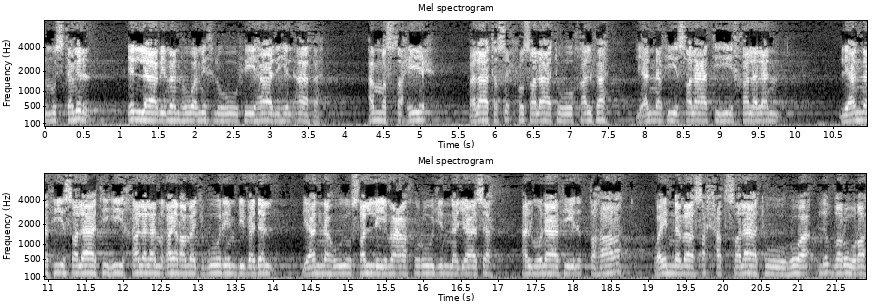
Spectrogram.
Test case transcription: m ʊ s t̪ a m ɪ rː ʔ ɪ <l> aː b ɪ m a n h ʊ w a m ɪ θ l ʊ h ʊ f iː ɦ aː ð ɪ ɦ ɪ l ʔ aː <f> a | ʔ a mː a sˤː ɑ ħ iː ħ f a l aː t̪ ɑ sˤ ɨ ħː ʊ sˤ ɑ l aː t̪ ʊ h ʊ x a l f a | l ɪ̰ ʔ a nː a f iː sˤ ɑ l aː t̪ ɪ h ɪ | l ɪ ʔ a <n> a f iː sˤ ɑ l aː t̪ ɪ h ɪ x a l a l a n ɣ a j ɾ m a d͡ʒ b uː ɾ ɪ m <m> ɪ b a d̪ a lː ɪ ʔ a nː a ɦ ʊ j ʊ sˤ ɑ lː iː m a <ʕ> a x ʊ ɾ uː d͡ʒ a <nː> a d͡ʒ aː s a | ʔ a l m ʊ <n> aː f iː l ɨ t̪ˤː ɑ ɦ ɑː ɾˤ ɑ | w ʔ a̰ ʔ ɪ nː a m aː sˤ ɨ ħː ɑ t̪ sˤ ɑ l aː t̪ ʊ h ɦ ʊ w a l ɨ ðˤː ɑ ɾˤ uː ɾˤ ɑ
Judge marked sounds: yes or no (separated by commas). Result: no, yes, no, no, yes, yes, yes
